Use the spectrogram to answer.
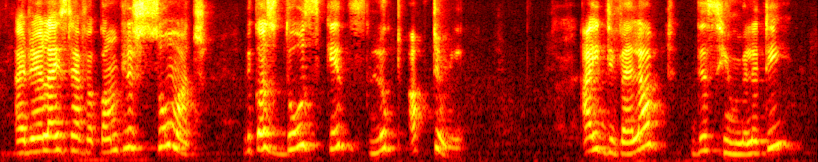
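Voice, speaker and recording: Her voice high in pitch, a woman speaks at a moderate pace with lively intonation. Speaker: tech industry speaker. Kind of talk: conference talk. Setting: virtual event. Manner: halting.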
